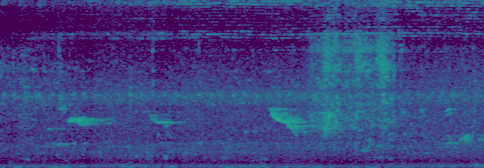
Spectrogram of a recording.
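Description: Near silence: faint forest ambience with a few distant bird chirps, one about four seconds in sliding down in pitch.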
